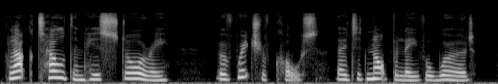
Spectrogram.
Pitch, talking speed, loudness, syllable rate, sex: 235 Hz, 180 wpm, -18 LUFS, 4.6 syllables/s, female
